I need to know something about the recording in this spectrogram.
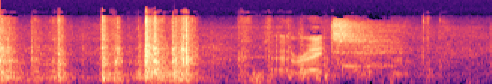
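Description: Knocks and clatter of a hard tool case being handled and lifted into a steel tool cabinet: several sharp hits in the first second and a half, then a short mutter.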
